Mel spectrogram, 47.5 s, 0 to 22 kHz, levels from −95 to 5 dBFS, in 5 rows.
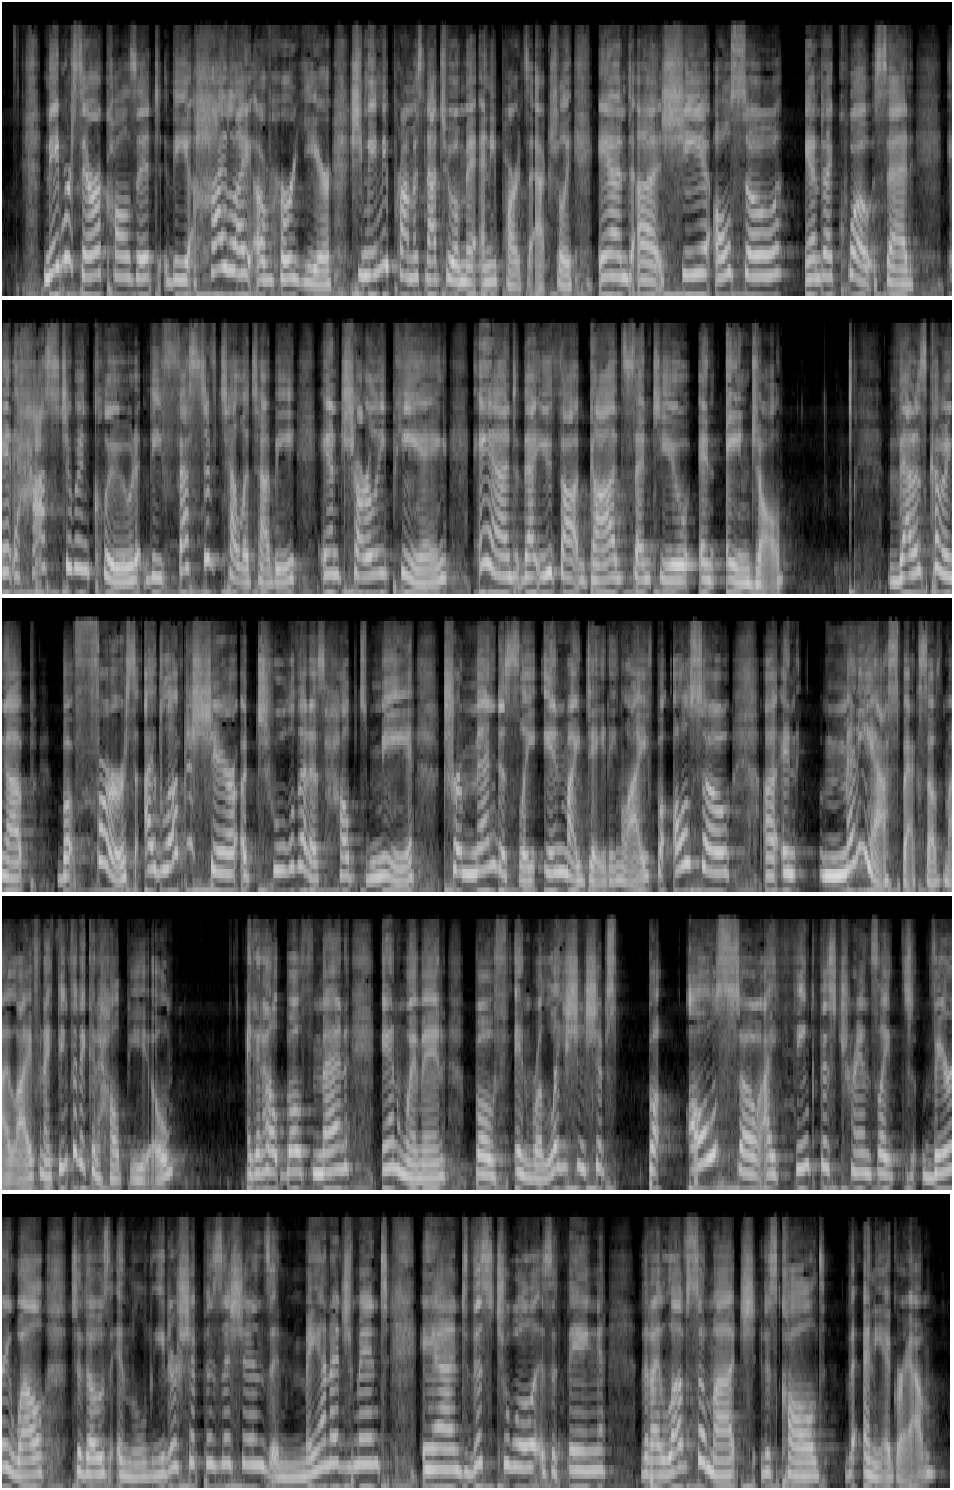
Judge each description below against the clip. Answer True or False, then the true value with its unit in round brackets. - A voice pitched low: False (260 Hz)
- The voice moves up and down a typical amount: False (6.3 semitones)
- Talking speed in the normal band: True (160 wpm)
